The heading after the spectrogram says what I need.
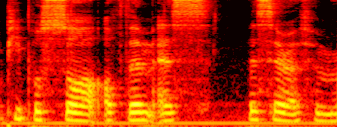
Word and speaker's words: LE SSERAFIM: floor again seraphim oh they literally told me how to pronounce the name one second the seraphim got it thank you very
